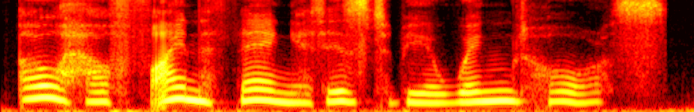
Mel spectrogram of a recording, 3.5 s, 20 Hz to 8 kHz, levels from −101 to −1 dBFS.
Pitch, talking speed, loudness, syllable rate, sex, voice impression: 220 Hz, 205 wpm, -20 LUFS, 4.4 syllables/s, female, very feminine, young, very thin, slightly tensed, weak, bright, soft, clear, slightly muffled, fluent, very cute, intellectual, refreshing, slightly sincere, very calm, very friendly, very reassuring, very unique, elegant, very sweet, slightly lively, very kind, modest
